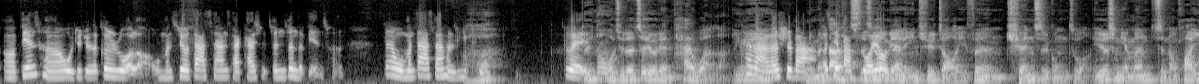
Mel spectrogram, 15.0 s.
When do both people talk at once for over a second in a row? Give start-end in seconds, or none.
9.2-11.3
